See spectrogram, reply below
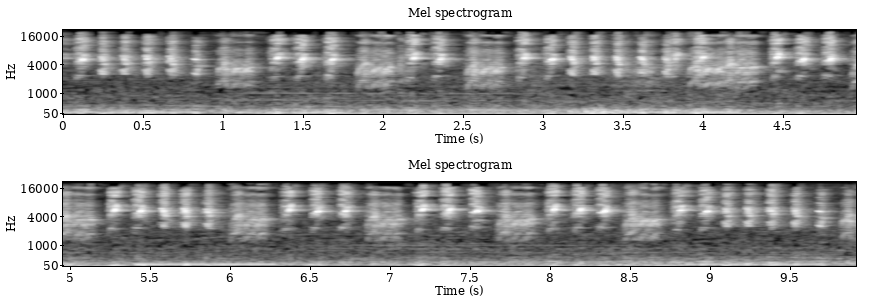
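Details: Long-tailed shrike song used as training material for songbirds: dense, rapid bursts of high chirps and buzzy notes in quick runs, with short pauses between phrases and a steady low hum underneath.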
